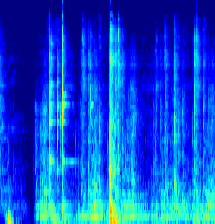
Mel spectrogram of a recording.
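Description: Leg-split stretching machine being cranked by its hand wheel, the mechanism clicking and knocking irregularly, with one loud knock about two seconds in, as the leg arms are spread wider.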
